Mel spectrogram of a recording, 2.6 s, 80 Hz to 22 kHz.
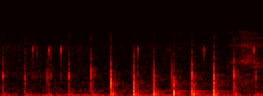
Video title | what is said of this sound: Full Remodeled 40 year old Boat Tour | hear the echo that's hollow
